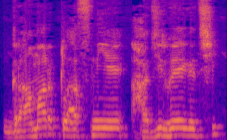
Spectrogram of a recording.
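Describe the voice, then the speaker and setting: Man, grammar teacher, fairly high voice, board lesson, slow careful English definitions. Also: fairly even intonation, a little mellow, poor audio. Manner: explains in Bengali, mixing slow English definitions; calls the viewers "friends".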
